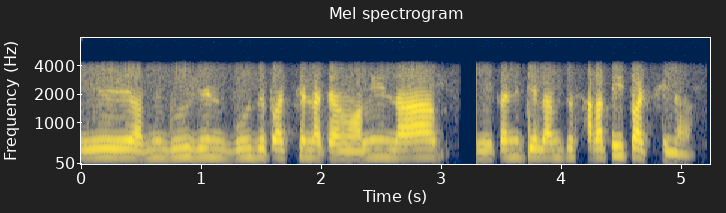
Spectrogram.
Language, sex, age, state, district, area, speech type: Bengali, female, 60+, West Bengal, Dakshin Dinajpur, rural, conversation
